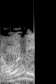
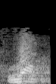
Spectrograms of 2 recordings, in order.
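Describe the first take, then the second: First: The word is read letter by letter. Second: The word sounds like 'wan'. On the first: The speaker learned English without a teacher. The speaker calls it wrong. "Kalau yang punya guru bukan one" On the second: The speaker learned English from a teacher. The speaker calls it right. "ini bacaannya one"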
